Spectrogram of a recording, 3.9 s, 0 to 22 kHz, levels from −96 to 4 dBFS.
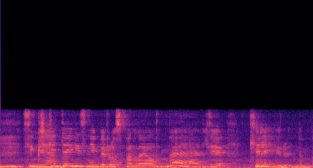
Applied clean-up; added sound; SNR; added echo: none; Mechanisms; 17 dB; reverberation time 0.7 s.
